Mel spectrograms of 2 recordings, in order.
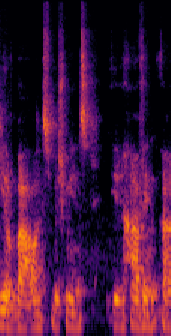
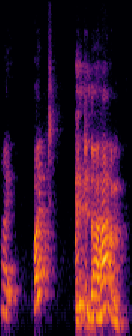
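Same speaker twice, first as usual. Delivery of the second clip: incredulous; 10 semitones higher than usual. Real, not acted. Mock disbelief at article.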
